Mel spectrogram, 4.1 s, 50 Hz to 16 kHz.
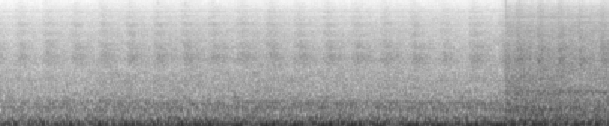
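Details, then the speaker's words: Ford Bronco prerunner on first start after the failed computer was replaced with a new tunable ECU, relearning with no check-engine light: a deep, steady low idle of about 2.5 pulses a second, even and smooth. Normal idle. "Sounds like the new computer is figuring things out. Let it run for a little bit. It's like changing the way it runs completely. Woo! Let it clear out. Sounds pretty good."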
